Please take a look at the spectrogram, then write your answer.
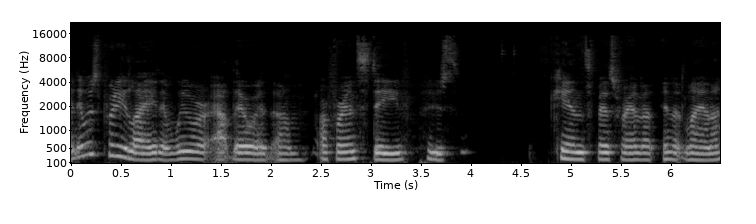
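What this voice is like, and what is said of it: Strong Southern US accent. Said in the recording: “I come across with a very strong Southern accent. Part of mine is just Southern, and part of it is because I was born in the mountains, so it's kind of a mixed combination of that.”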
